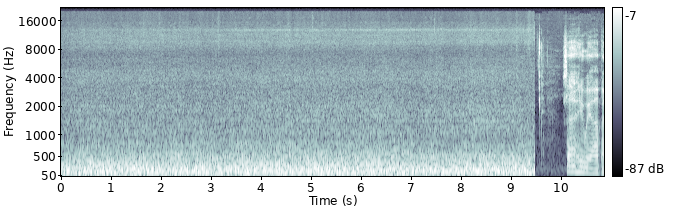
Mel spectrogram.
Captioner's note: aircraft sounds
